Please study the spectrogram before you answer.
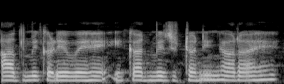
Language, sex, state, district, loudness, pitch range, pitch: Hindi, female, Uttar Pradesh, Shamli, -16 LUFS, 190-195 Hz, 190 Hz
